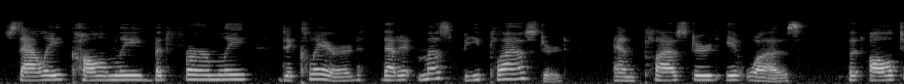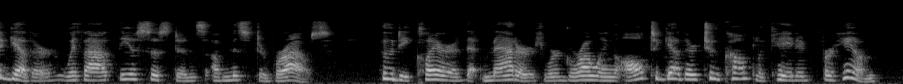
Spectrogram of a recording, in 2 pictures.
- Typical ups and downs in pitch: Yes, average, 3.3 semitones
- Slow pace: Yes, slow, 110 wpm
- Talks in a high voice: Yes, high, 205 Hz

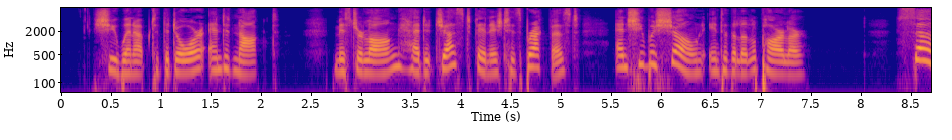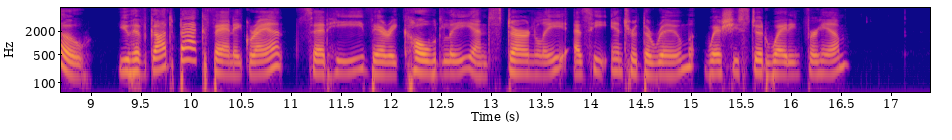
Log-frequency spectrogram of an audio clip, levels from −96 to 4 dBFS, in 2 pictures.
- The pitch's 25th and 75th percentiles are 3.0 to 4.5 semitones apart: Yes, average, 3.5 semitones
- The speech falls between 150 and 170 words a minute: Yes, average, 160 wpm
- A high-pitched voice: No, medium, 180 Hz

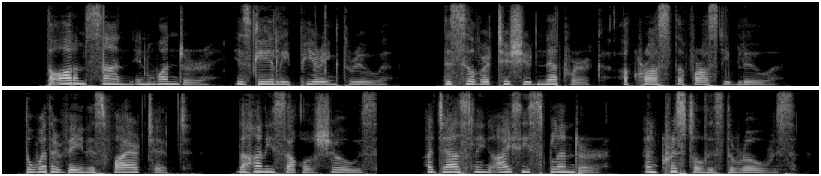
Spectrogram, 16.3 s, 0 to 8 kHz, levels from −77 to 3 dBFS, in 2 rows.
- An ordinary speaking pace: No, slow, 130 wpm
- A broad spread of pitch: No, average, 3.4 semitones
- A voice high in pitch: Yes, high, 205 Hz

